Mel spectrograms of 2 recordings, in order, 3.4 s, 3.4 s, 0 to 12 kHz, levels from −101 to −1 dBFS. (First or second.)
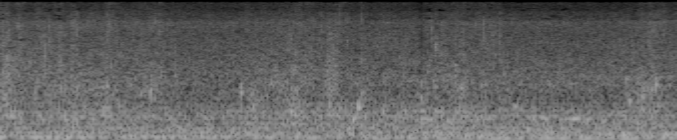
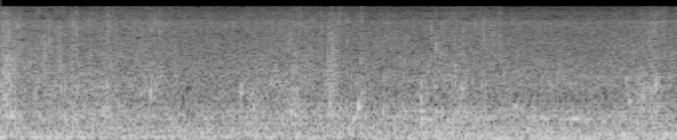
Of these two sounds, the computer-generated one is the first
